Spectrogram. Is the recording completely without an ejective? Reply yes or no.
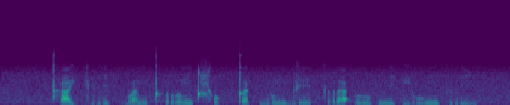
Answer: yes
